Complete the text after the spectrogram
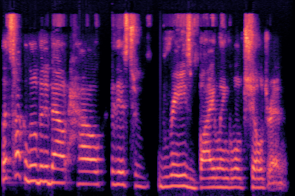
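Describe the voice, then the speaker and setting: Female podcast host, average pitch, conversational, affirming interviewer who recaps and prompts. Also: normal speed, a little mellow. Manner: affirming, sums up before asking questions.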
